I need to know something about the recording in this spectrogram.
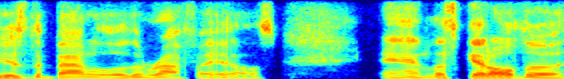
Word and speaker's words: Rafael: so just say oh no i know dos anos is brazilian but his first name is actually pronounced raphael not rafael so and interestingly enough rani yaya it's not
